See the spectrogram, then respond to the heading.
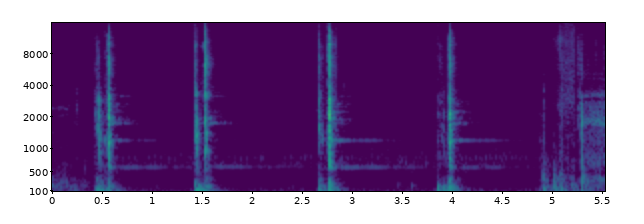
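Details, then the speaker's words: Redragon K556 Devarajas full-size mechanical keyboard, Outemu switches, heavy rigid brushed-aluminum case: each keystroke snaps sharply, then a thin metallic ring hangs about a second; case pinging, maybe due to metal aging (suspected). "you can hear that but let's just get this little closer in case you can hear how it rings it resonates after each keystroke this probably has something to do with it being old age of metal"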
